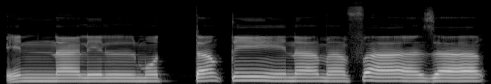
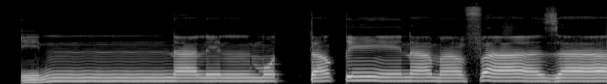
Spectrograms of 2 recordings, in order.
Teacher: Ada di situ ada ghunahnya, ada dengungnya yang memang hendaknya di dengungkan sepanjang dua sampai dengan tiga harakat.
